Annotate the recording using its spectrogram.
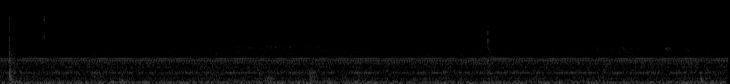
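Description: A crowd of men murmur and talk in a room.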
